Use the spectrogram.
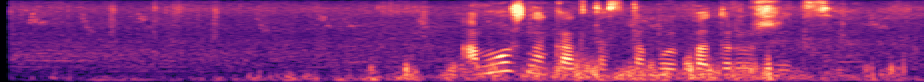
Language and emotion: Russian, neutral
